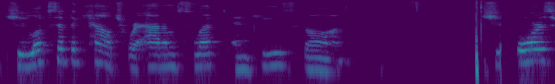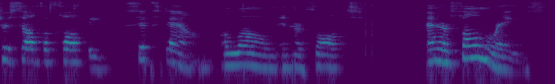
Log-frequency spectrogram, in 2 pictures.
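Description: Husky woman, fairly low pitch, scripted radio drama narration, slightly dull sound. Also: animated, takes it slowly, slight background noise.

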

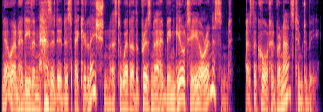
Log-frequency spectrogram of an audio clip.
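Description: A man's voice: lowish voice, big pitch swings, fast, darkish tone, slightly rough, dry recording, clean studio sound. A man with a British accent reading a mystery novel as scripted narration. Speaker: audiobook narrator.

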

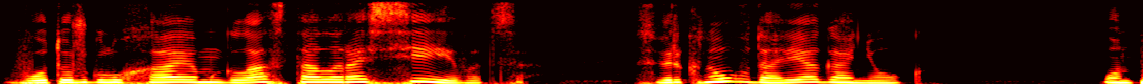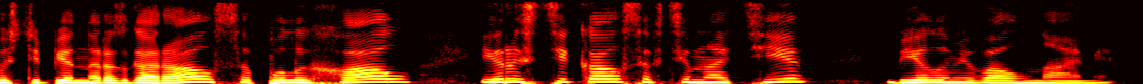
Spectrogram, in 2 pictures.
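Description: Mellow, high-voiced woman narrating a fairy tale. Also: a little slow, no echo. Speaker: narrator of an audio play.

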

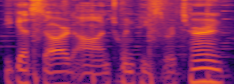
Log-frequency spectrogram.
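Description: A male podcast host with a low, deeply gravelly voice, worn down because he is losing it. He talks in a chatty, eager way, with faint music underneath. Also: fairly even intonation, unhurried. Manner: enthusiastic, chatty interviewer. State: losing his voice. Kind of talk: casual interview.

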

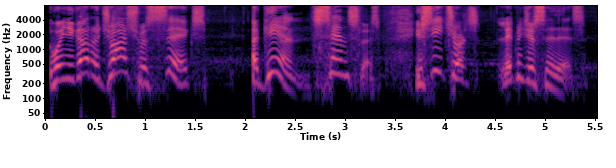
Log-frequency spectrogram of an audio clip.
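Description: A South African man preaching a sermon to his church, dramatic, dropping to hushed asides and then climbing loudly. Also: very high voice, sing-song, normal speed. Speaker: pastor.

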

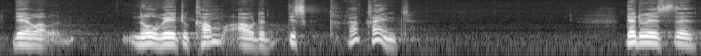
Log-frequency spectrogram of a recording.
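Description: A man from Nepal, a teacher, giving a spoken teaching in slow, halting English full of restarts. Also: a little high, dark tone. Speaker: Tibetan Buddhist teacher. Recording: long hall reverb.

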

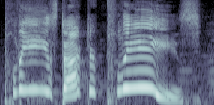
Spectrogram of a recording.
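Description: Nagging cartoon lady, done by a man, very high squeal, impatient and dramatic, music underneath. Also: wildly swooping pitch, extremely slow, dry recording, heavily acted. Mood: pleading. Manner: squealing, scolding, pleading.

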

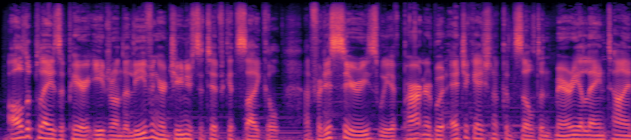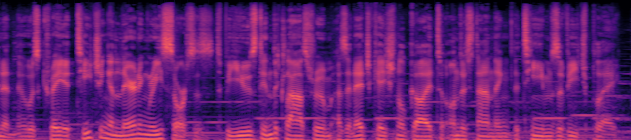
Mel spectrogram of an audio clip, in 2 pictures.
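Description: A low-pitched man delivers a scripted radio announcement. Guitar music plays clearly behind his measured introduction.

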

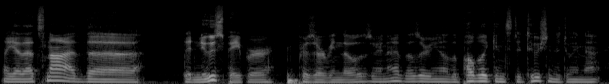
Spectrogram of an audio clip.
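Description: A man's voice: mid-range voice, moderate pace, a bit bright. A young man co-hosting a podcast, chatting casually and rambling, with many "likes" and restarts. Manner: rambling, heavy use of "like", frequent restarts. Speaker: podcast co-host. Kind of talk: casual chat.

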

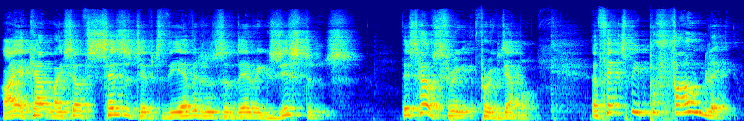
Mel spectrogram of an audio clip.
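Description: Solemn ghost hunter, high-pitched, echoing. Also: male voice, very animated, distant mic. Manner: formal, halting, solemn. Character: grave, pompous male ghost hunter doctor, sensitive and foreboding. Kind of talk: 1940s radio acting. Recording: echoing 1940s radio recording, walkie-talkie from afar.

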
